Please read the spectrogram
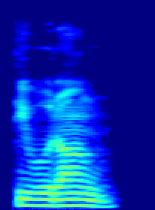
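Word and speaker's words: tiburón: Tiburon.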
